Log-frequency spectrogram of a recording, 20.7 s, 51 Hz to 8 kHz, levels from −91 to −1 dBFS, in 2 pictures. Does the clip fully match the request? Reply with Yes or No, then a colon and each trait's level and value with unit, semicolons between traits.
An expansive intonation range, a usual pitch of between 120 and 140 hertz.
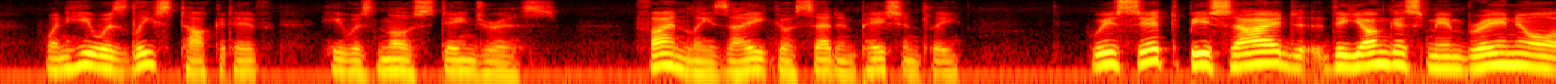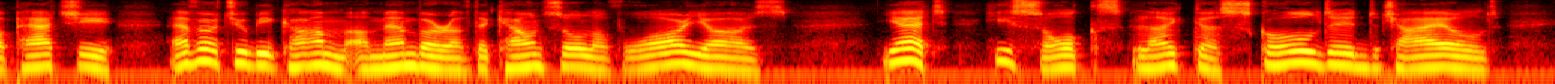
Yes: wide, 5.9 semitones; low, 135 Hz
